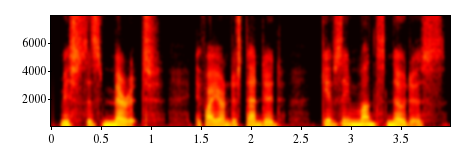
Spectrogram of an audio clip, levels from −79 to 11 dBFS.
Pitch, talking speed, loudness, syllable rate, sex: 210 Hz, 150 wpm, -18 LUFS, 5.1 syllables/s, female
